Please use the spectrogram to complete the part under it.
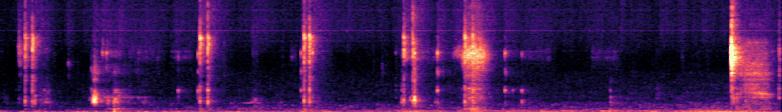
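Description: An email address is typed on a computer keyboard in short bursts of close, crisp key clicks separated by brief pauses, with one sharper click near the end and no talking.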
